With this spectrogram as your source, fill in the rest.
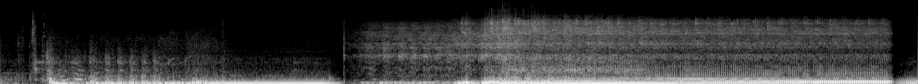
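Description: A VW MK3 VR6 in a widebody car starts for the first time in five months: a short crank and catch, a dip, then a second crank into a loud, steady idle, close up.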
